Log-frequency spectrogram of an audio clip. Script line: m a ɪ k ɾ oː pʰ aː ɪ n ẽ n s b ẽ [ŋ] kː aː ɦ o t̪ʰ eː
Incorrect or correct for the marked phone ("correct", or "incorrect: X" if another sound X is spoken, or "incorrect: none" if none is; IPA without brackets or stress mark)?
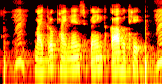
correct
